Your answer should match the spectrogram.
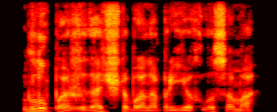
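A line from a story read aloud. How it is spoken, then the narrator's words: Mutter. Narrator (Russian): пробормотал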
